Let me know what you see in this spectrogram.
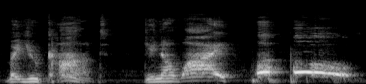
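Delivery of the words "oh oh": very high, loud "oh, oh"; high loud whoop. Acted. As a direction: let out a piercing high whoop. Mock cry within heated rant.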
